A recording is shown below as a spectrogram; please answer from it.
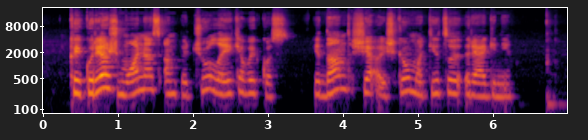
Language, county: Lithuanian, Utena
